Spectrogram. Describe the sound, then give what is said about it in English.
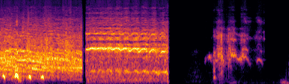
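A loud horse neigh rings out in two long, strained bursts back to back, then breaks off into a few faint, scattered sounds. “I love horses. One of the things we have in common is that we like horses.”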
